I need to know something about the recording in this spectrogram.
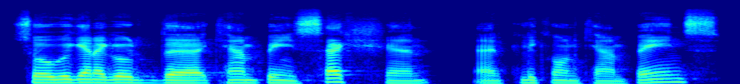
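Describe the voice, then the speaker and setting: A man's voice: mid-range voice, normal speed, clean tone. A man presenting an instructional screen-share tutorial, explaining step by step and addressing the viewer directly. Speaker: online marketing tutorial presenter.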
